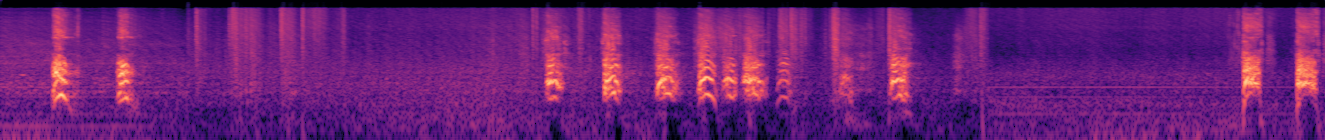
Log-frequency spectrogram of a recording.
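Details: Puppies having a playful time on fresh green grass; two early barks, a quiet stretch, then a quick volley of about eight barks, and two final barks after a pause.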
